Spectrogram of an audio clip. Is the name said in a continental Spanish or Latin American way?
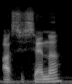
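Latin American. It is said with a Latin American S sound. "the Latin American pronunciation is with an S sound"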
